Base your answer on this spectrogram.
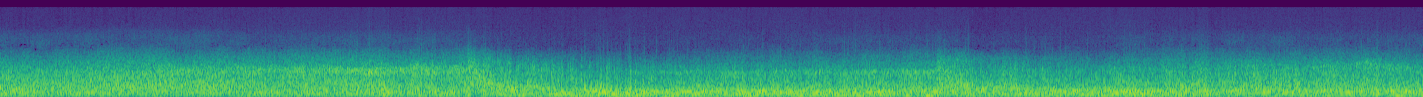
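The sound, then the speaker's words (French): A violent thunderstorm breaks out unexpectedly at the end of the day and roars without pause, a dense wall of rain and wind with deep rolling rumbles swelling around the middle and again later on. No one speaks. “Fin de journée, le temps change et éclate, sans qu'on ait pu le prévoir, un violent orage.”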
